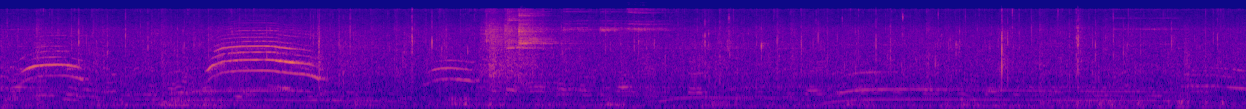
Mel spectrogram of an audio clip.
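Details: Male cats fighting over territory and breeding, high arched yowls alternating with low sustained growling moans, a brief rustling burst midway, steady background hiss.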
